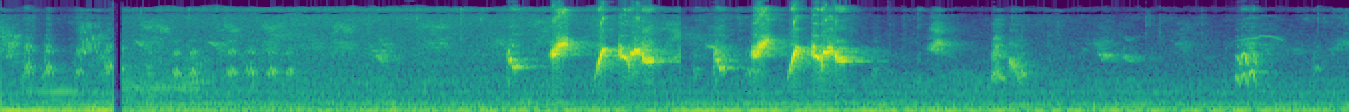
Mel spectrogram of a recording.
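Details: Captive-training song of a red-whiskered bulbul in the Pa La-u and lak wai styles: after a quiet start, two bursts of rapid, rising-falling warbled notes, with faint chirps afterward.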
